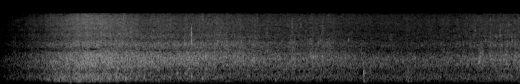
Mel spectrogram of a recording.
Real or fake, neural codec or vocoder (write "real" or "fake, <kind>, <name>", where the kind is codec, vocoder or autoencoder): real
